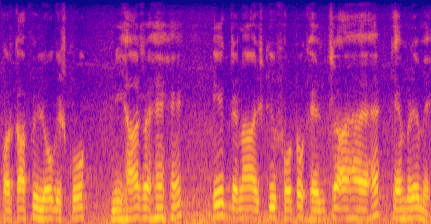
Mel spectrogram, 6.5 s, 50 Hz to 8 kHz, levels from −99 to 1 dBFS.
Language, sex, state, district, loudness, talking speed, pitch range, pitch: Hindi, male, Rajasthan, Bikaner, -11 LUFS, 155 wpm, 120-135 Hz, 130 Hz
